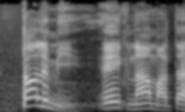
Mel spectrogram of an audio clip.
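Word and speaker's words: Ptolemy: हम भूमिका निभाती है ताल्मी एक नाम आता है सामने ताल्मी इसका अंग्रेजी में इसकी स्पेलिंग थोड़ी अलग है पी से शुरू होती है ग्रंथ लिखा और यह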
